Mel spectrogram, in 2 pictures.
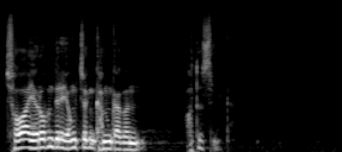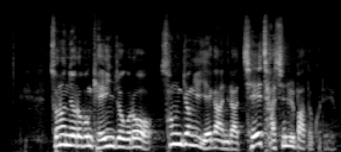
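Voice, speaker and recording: A man in his fifties, a pastor preaching a sermon with emphatic, animated delivery, rhetorical questions and acted-out quotes. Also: high-pitched.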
